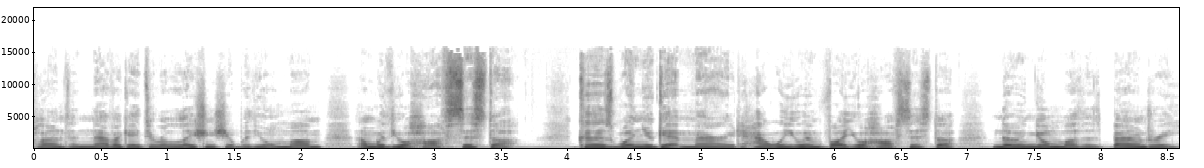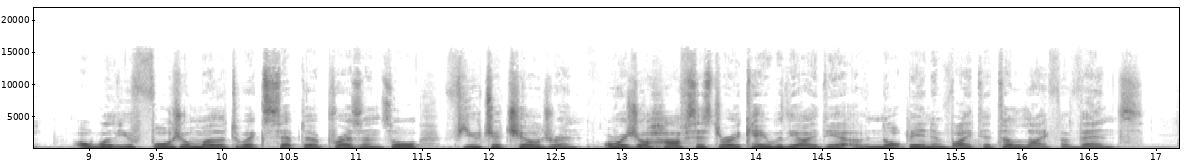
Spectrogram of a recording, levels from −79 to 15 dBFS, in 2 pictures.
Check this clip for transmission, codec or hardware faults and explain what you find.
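One fault is present: pre-emphasis left on, from 2.82 to 5.21 s. Across that stretch the treble jumps up. At 10 kHz the level is about 10 dB higher relative to 1 kHz. The shape of the lift fits the standard 50 µs FM curve. A boost like this is applied before transmission to protect the highs, and the receiver should cut it back. Here that matching cut never happened. The speech turns thin, bright and hissy, with harsh sibilants.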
